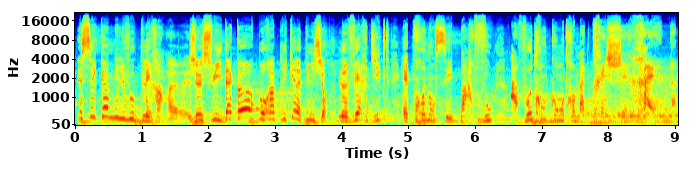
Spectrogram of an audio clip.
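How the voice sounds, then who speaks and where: An earnest young cartoon monarch with a high male voice. He is courtly and formal, heard in a long reverb with music behind. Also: very animated, measured pace, hardly any pauses. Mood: solemn, resolute. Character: young royal of a fairy tale, earnest and courtly. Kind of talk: dubbed cartoon fairy-tale acting.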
